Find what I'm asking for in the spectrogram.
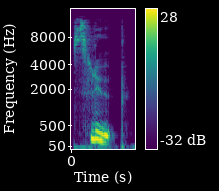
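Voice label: "sloop", British English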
